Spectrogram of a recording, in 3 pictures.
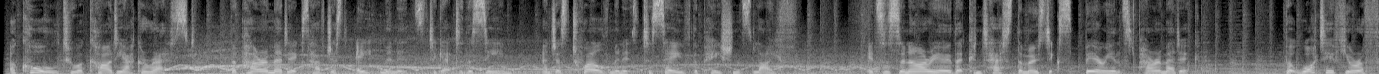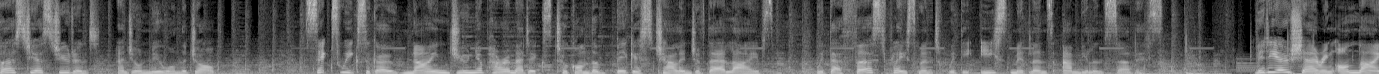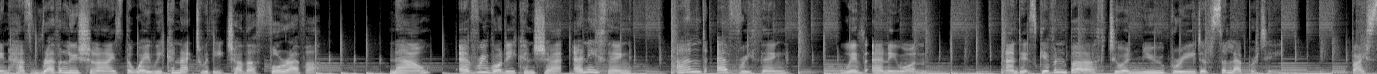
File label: Documentary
